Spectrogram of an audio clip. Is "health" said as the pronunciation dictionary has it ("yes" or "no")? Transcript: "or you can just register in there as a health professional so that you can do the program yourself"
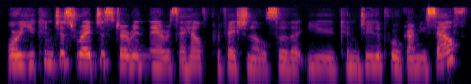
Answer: yes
